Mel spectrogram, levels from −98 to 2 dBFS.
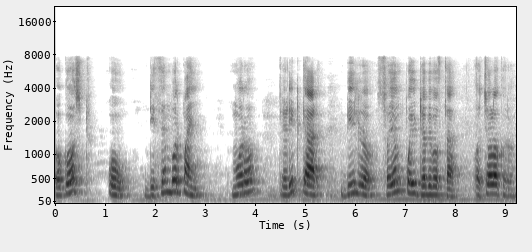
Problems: none marked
